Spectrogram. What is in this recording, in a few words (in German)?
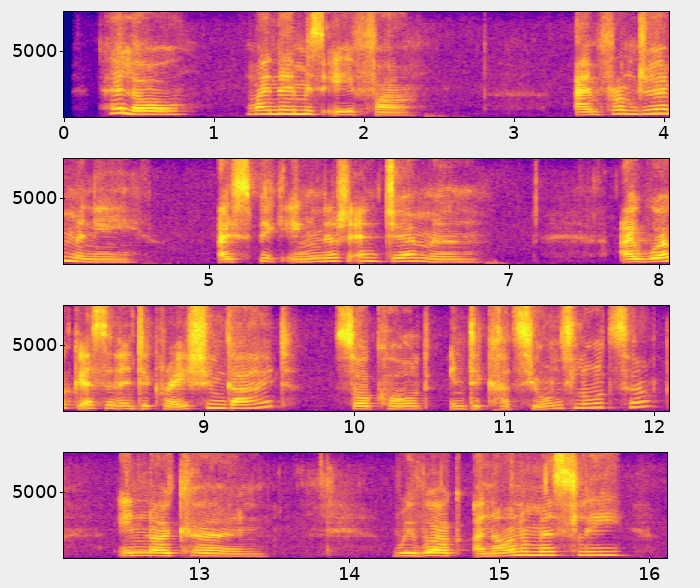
englisch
